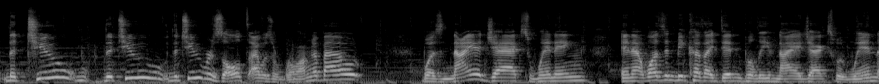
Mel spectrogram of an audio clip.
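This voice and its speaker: A livestream host chatting casually and emphatically, rambling and swearing freely. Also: mid-range voice. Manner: swearing, emphatic, animated ranting.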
